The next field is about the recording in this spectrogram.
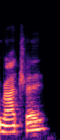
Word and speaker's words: Rattray: But I want to talk about that David Rattray, is that how you say his name, Rattray? – Yeah.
